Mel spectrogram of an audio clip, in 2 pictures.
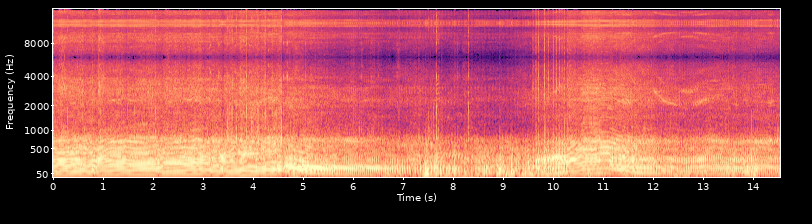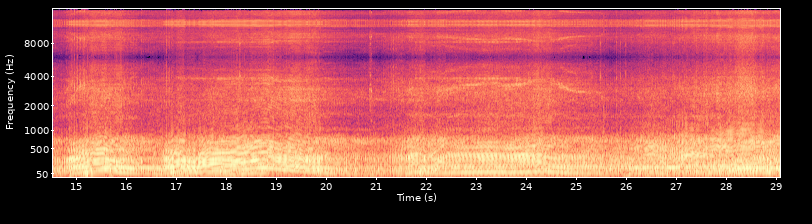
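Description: Enduro dirt bike engine revving up and easing off again and again as it is ridden over a rough dirt track, heard close up from a camera mounted on the bike. Short knocks and rattles come in about a third of the way through.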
